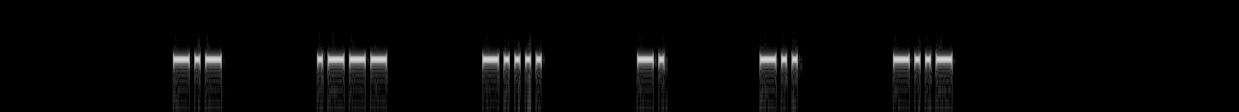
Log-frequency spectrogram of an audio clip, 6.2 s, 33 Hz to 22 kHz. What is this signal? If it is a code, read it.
Morse code, heard as a keyed tone, about 46 wpm, spaced as for 16 wpm, 700 Hz. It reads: KJ6NDX
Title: USA Call Signs - 6 Characters - 6x Character Spacing - 45wpm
